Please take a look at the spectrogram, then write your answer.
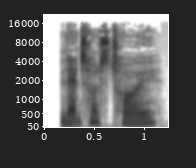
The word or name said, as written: landsholdstrøje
